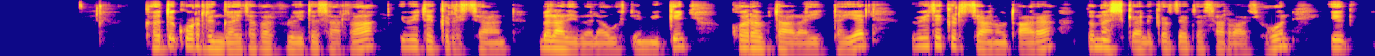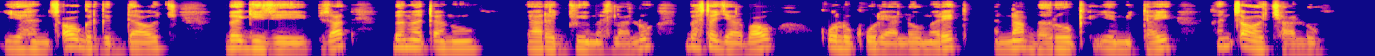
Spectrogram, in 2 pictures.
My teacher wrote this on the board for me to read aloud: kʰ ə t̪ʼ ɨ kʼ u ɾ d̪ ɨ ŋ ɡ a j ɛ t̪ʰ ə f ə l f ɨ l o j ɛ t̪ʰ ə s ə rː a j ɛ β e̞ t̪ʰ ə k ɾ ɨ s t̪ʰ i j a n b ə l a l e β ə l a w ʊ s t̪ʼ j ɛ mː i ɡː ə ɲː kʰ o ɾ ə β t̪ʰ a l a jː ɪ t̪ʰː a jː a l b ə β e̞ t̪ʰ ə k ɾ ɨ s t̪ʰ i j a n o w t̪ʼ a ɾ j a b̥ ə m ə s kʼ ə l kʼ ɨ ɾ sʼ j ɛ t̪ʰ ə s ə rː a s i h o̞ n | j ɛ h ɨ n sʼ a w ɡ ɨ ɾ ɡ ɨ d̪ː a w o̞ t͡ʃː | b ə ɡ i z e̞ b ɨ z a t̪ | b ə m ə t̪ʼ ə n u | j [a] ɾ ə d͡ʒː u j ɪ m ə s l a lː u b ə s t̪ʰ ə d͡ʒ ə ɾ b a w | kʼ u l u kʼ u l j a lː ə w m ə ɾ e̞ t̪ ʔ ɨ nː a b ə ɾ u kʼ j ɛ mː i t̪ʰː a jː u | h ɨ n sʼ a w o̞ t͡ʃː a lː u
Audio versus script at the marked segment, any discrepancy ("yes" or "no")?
no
